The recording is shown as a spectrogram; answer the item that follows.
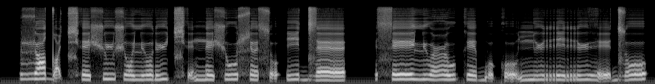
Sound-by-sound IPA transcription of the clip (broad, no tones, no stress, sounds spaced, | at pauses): ɮ u dˤ o̰ t͡ɕʰ e ʃ y ʃ o lʲ o ɾ y t͡ɕʰ ḛ n e ʃ u ɬ ɘ s o̰ ʔ i d͡z ɛ | s e lʲ u ʕ u k e b o̰ k o̰ ɲ y r i r y ɦ ḛ d͡z o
